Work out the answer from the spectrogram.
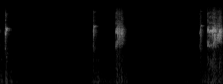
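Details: A happy budgerigar gives short, bright chirps in scattered bursts, some harsh and scratchy.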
